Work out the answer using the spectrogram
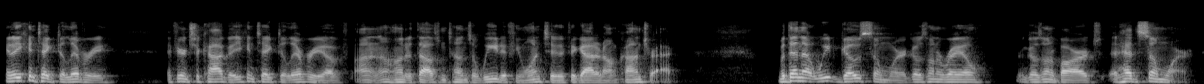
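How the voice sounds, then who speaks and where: A man's voice: on the low side, fast. Male talk-radio host, slightly dull audio. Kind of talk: informal talk-radio commentary.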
